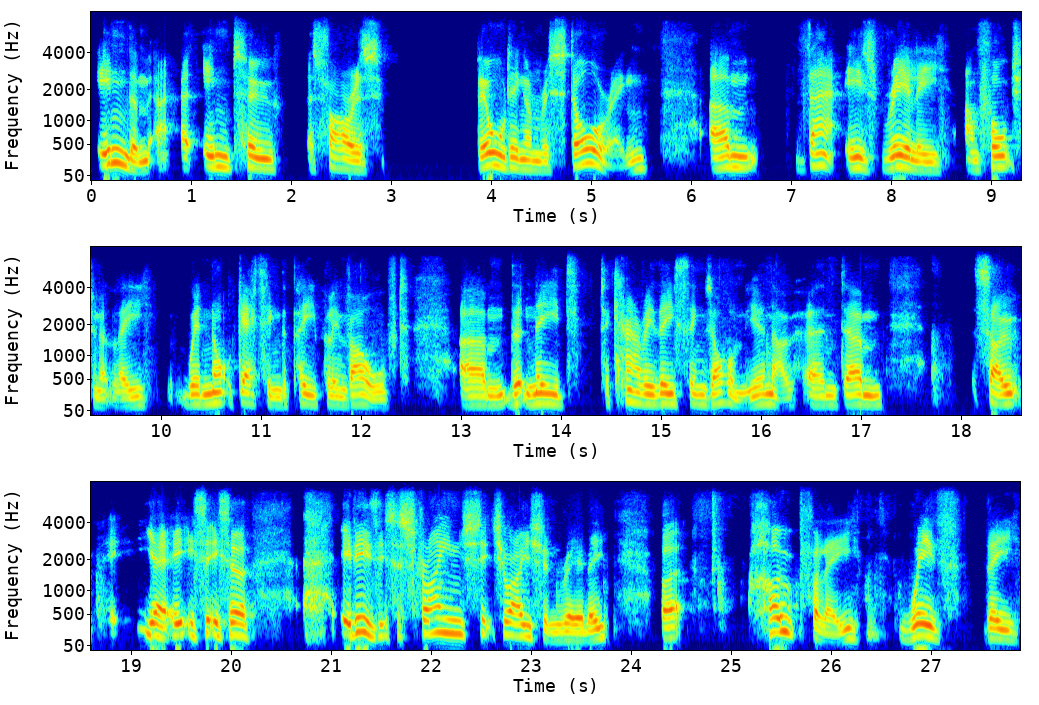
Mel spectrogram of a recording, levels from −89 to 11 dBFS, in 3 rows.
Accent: British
